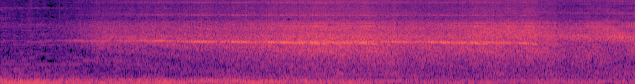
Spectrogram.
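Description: Train rumbling and slowly fading, with a thin high squeal from about a second in until past five seconds, falling slightly in pitch.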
